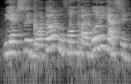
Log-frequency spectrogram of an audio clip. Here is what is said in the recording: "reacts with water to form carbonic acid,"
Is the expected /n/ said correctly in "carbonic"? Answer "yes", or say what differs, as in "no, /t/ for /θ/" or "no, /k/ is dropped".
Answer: no, /l/ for /n/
